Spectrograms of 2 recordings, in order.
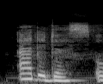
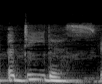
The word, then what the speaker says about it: Adidas: Adidas or Adidas.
